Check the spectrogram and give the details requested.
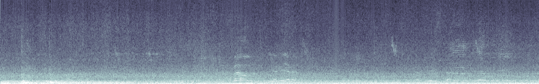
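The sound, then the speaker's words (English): A boat engine drones steadily as the boat starts and slips its moorings early in the morning on the way to Edfu, a deep continuous rumble holding an even level throughout, with a little wind noise and faint indistinct voices in the background. “The boat started, slipped its moorings early.”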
